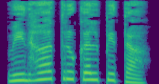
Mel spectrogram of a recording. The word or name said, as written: ವಿಧಾತೃಕಲ್ಪಿತ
